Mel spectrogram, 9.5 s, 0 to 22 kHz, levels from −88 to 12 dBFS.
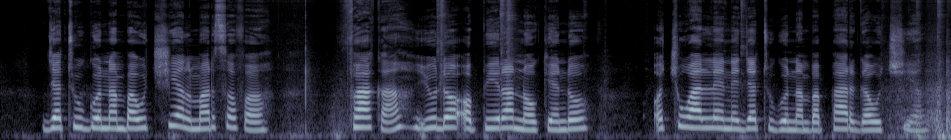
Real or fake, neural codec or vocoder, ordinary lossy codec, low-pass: real; none; none; none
